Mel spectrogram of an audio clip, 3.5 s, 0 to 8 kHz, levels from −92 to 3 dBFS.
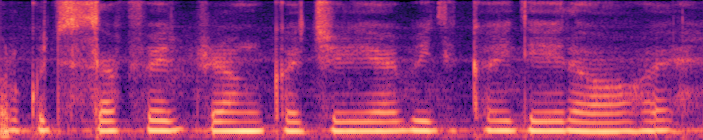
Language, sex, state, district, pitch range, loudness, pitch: Hindi, female, Arunachal Pradesh, Papum Pare, 200-210 Hz, -11 LUFS, 205 Hz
